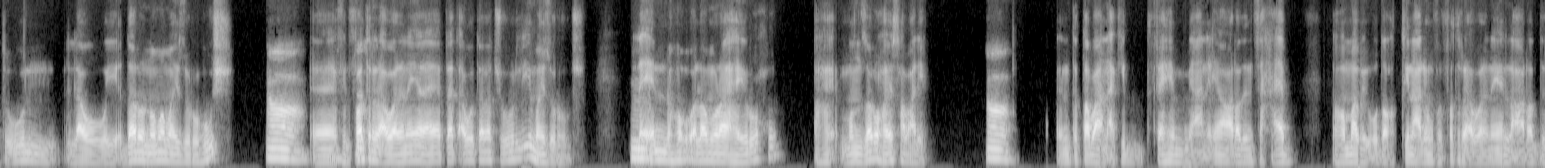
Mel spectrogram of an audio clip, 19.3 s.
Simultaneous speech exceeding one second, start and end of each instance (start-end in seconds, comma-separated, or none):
none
